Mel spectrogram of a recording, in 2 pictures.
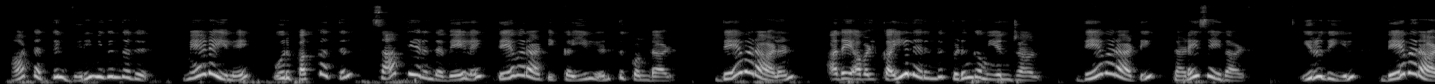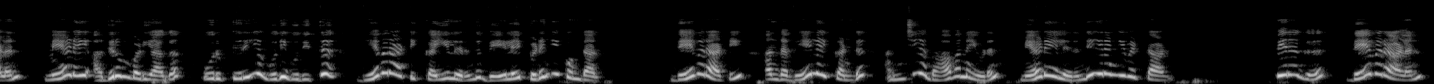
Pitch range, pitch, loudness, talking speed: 255-405 Hz, 345 Hz, -23 LUFS, 95 wpm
